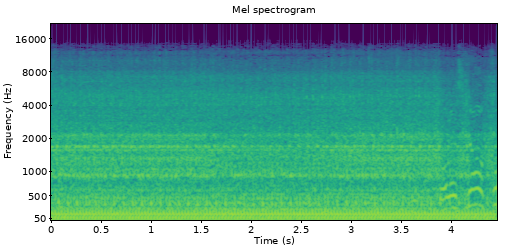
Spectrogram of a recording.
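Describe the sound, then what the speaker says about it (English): A tractor engine runs steadily while rolling a steep hillside silage field, a loud constant mid-pitched drone with low vibration throughout, and a few brief higher whines near the end. "It's not the first time this tractor has rolled in this field."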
